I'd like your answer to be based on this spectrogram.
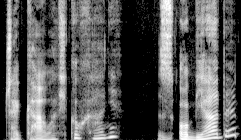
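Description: A touchy, sentimental young husband speaks with tender feeling, read by a man narrating. His voice is low and slightly husky. It moves widely in pitch. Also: big pitch swings, slow pace, no echo, studio quality, exaggerated voice. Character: emotional young husband, quick to anger and tears.

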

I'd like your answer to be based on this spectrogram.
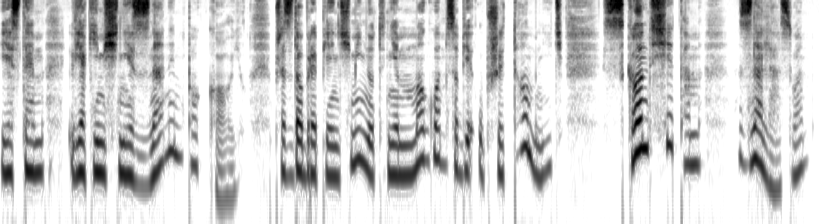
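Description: A man voicing a cheerful, playful young wife who chatters brightly. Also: low-pitched, slow pace, no room sound, studio quality, voice pushed up, heavily acted. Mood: chattering. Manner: chirpy, lively storytelling.

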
